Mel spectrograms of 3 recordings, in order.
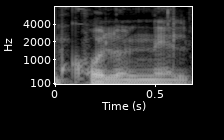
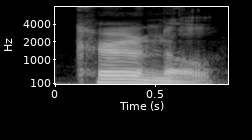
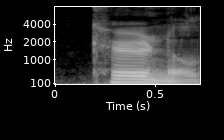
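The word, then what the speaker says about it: colonel: این ترتیب شماره ۶ تو فارسی ما میگیم کلنل ولی انگلیسیش ببینید کرنل کرنل کاملاً متفاوته از تلفظ فارسیش و شماره هت هم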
